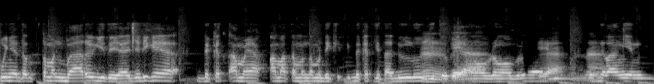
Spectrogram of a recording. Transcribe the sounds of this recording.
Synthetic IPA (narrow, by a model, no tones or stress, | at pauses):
puɲat̪əmənbaɾuɡit̪ujad͡ʒadikajaʔ | dəkət̪amajaamat̪əmənt̪əməndkdəkət̪̚kit̪aduluɡit̪ukajamobɾaŋabɾaaəɲilaŋɪn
